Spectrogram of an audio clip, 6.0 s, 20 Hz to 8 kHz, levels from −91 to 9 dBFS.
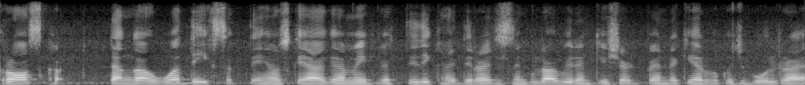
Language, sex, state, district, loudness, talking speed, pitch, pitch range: Hindi, female, Chhattisgarh, Sarguja, -19 LUFS, 305 wpm, 180 Hz, 175-185 Hz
